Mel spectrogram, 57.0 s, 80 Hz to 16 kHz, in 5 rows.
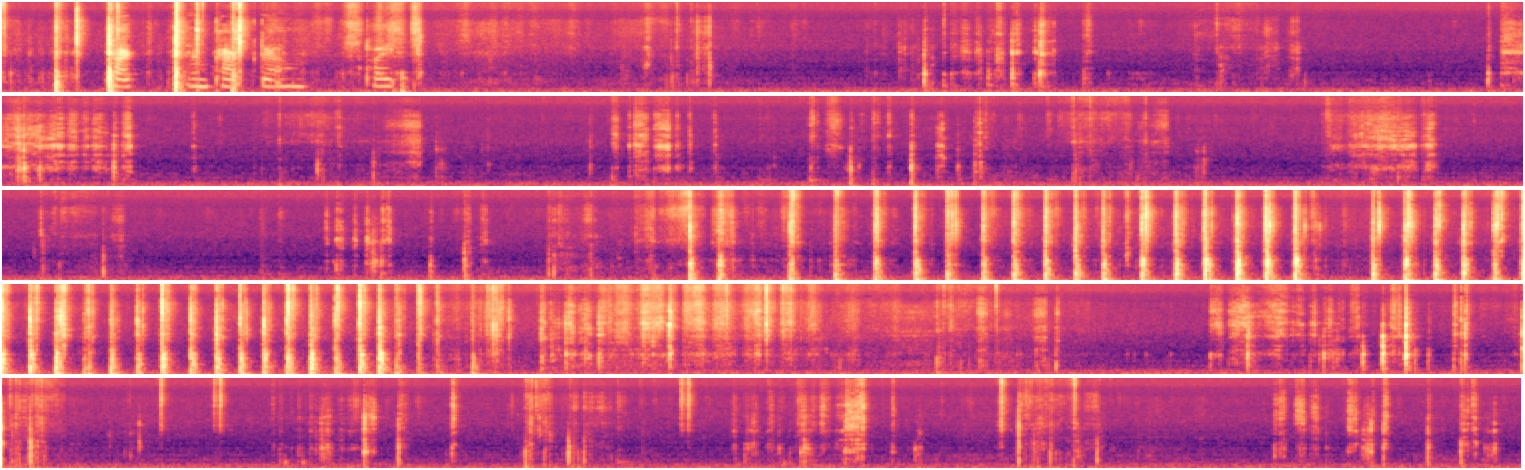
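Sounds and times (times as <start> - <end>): plastic spoon scraping a bowl: 38.2 - 40.6.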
